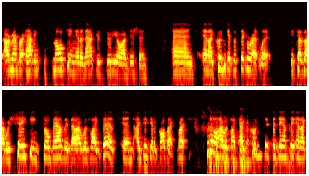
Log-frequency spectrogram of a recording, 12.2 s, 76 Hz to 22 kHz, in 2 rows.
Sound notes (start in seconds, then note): 10.2 laughs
